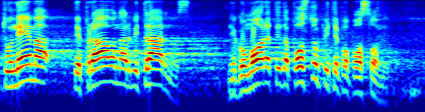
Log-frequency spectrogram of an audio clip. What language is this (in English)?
Serbian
